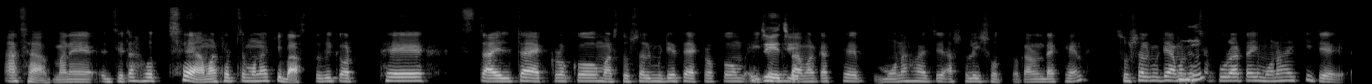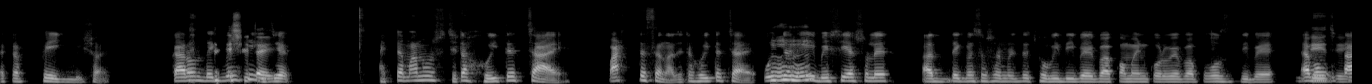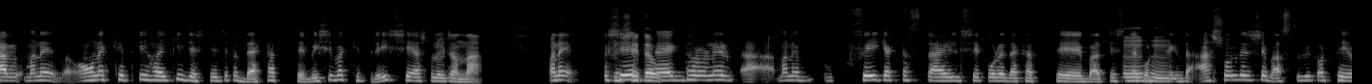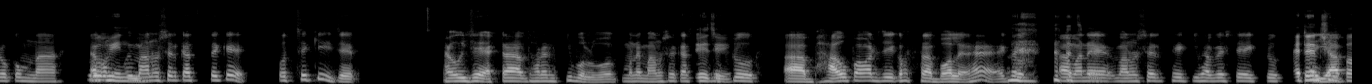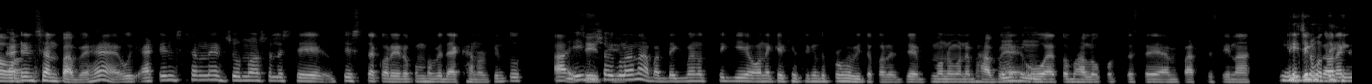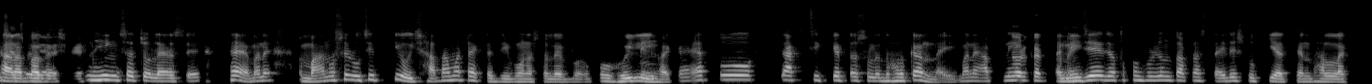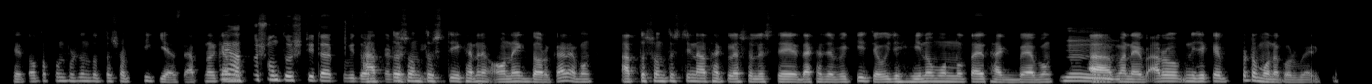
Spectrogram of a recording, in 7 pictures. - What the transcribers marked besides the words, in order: teeth sucking; teeth sucking; chuckle; laughing while speaking: "নিজের মধ্যে হিংসা চলে আসবে"; tongue click; drawn out: "হুম"
- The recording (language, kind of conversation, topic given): Bengali, podcast, সোশ্যাল মিডিয়ায় দেখা স্টাইল তোমার ওপর কী প্রভাব ফেলে?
